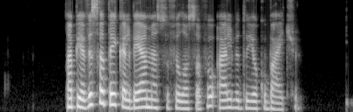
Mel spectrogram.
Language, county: Lithuanian, Vilnius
